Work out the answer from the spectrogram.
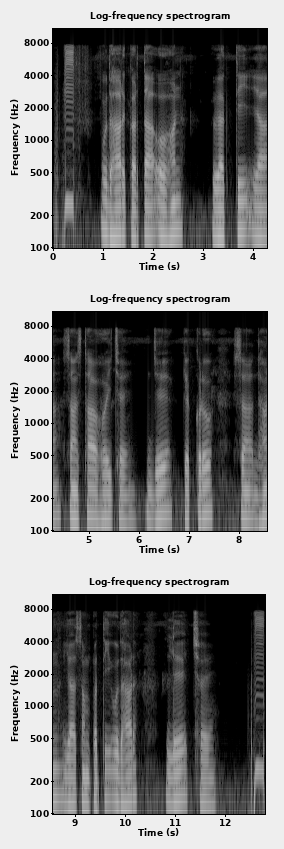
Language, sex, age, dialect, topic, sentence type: Maithili, male, 18-24, Eastern / Thethi, banking, statement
